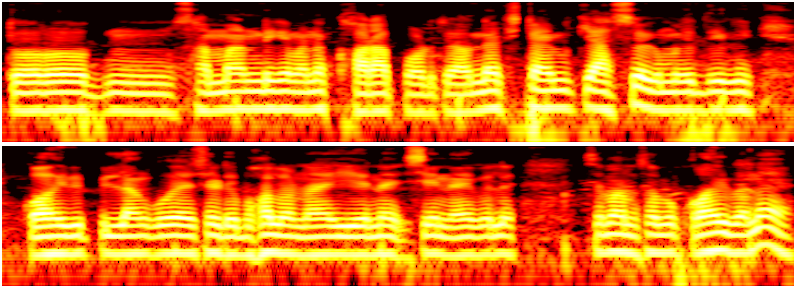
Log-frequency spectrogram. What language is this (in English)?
Odia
